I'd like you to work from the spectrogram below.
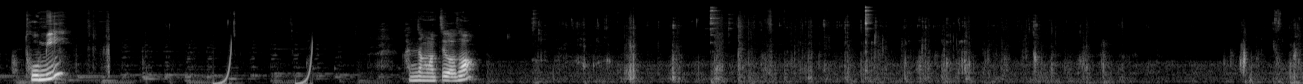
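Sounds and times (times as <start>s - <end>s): crisp chewing crunches: 5.4s - 11.4s.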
